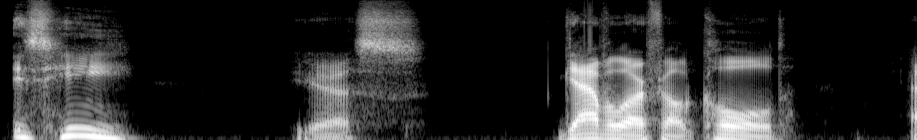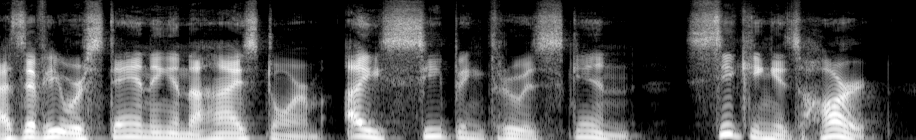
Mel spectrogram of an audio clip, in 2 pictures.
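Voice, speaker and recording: A man reading a fantasy story aloud as dramatic audiobook narration, expressive and with deliberate pauses. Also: mid-range voice, no echo, studio quality. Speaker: amateur reader, a fan.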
